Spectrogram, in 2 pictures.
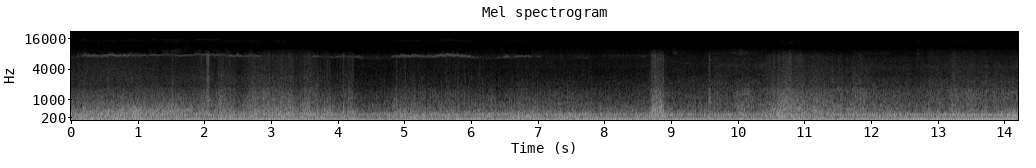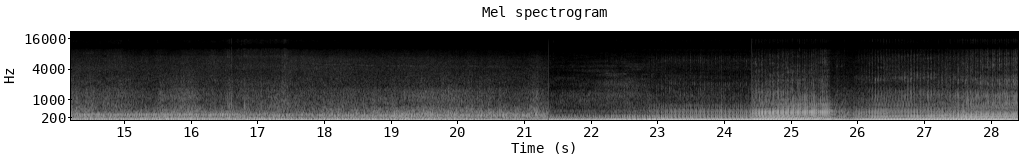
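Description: Harley-Davidson V-Rod's 1250cc V-twin engine running at a steady cruise while riding. In the last few seconds it accelerates, the pitch rising, dipping briefly for a gear change and then climbing again.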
